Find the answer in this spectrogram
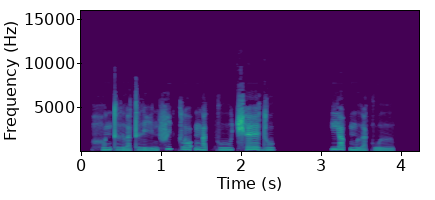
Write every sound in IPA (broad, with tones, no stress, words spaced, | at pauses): ho˦˥ntrɯ˩˦a̯ triː˩˦n fi˥˩ʔklɔ˦˥ʔ ŋa˦˥t̚kuː˦˥t͡ɕʰɛː˥˩ do˥˩k̚ | ja˥˩p̚mɯ˨˩a̯kwɯː˨˩p̚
